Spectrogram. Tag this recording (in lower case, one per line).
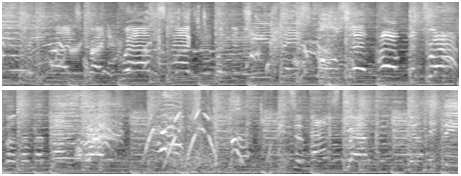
music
